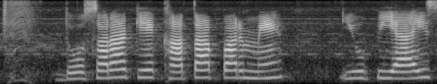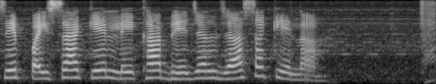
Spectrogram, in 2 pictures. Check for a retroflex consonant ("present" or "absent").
absent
